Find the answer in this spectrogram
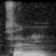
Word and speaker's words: Fanden: D is also not pronounced after L or N or before T or S. For example, En alder. meaning an age, Fanden.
